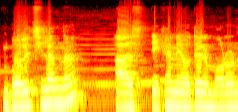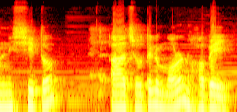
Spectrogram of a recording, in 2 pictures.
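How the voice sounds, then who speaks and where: Guy doing a cruel kidnapper villain in an audio story, slow n menacing, bit high pitched, music behind. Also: steady tone, a little mellow. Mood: gloating. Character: vicious male kidnapper villain, gloating and threatening. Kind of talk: dramatized audio story acting.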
